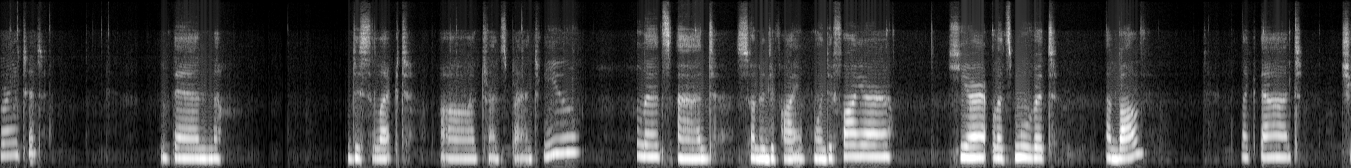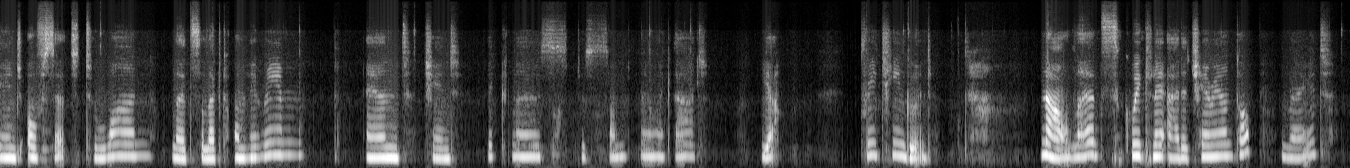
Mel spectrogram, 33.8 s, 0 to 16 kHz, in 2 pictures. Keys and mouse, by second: 1.7 alt+z, 2.2-4.0 middle drag, 4.4 shift+middle click, 5.1-5.8 middle drag, 8.1-10.5 drag, 11.9-13.3 drag, 14.5-14.9 middle drag, 15.6 shift+middle click, 16.8 middle click, 18.4-19.0 middle drag, 20.4 click, 21.6 shift+middle click, 23.1-26.1 shift+middle drag, 26.5-28.6 middle drag, 29.2 click, 29.8-30.3 shift+middle drag, 31.3-33.0 shift+middle drag.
